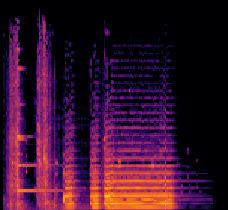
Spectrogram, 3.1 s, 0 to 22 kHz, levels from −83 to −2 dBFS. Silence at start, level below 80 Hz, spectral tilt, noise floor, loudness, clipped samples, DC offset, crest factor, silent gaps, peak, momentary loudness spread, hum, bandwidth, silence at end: 0.1 s; -70 dBFS; 0.5 dB/octave; -61 dBFS; -20 LUFS; under 0.1%; under 0.1%; 20 dB; none; -4 dBFS; 8 LU; none; over 20 kHz; 0.7 s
